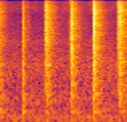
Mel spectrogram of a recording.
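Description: Five quick knocks on a plastic desktop computer case, a Lenovo-era ThinkCentre, each a short, bright tap that dies away almost at once over a faint low hum. The case sounds hollow, a sign of its cheapened build compared with the earlier model.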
